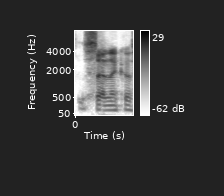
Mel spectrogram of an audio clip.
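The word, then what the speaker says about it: Sennecke: spelled differently yeah yeah it's spelled differently yeah it's like s NE CA senica so when I saw his last name I didn't know that's how you pronounced it like I just found out maybe like last week that it's pronounced senica and I'm like that's cool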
